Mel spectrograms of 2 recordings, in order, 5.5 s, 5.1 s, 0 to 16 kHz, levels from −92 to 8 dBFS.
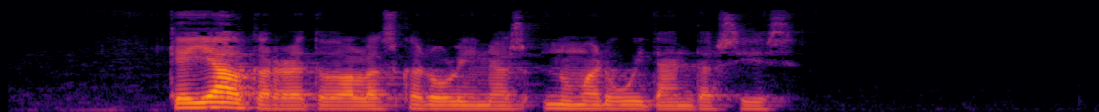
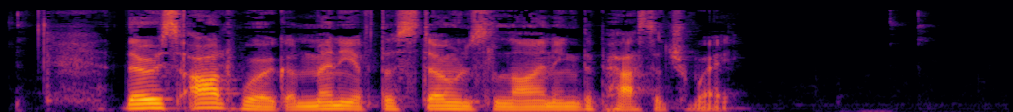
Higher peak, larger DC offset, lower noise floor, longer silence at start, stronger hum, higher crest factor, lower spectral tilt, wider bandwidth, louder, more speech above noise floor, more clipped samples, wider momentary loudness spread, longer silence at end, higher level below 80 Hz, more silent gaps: about the same, -2 dBFS vs 0 dBFS; neither; first, -84 dBFS vs -76 dBFS; first, 0.85 s vs 0.65 s; neither; first, 24 dB vs 18 dB; first, -7 dB/octave vs -5.5 dB/octave; about the same, 11 kHz vs 11.5 kHz; second, -23 LUFS vs -17 LUFS; about the same, 61 dB vs 59 dB; neither; about the same, 17 LU vs 15 LU; first, 1.6 s vs 1.45 s; second, -66 dBFS vs -42 dBFS; neither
